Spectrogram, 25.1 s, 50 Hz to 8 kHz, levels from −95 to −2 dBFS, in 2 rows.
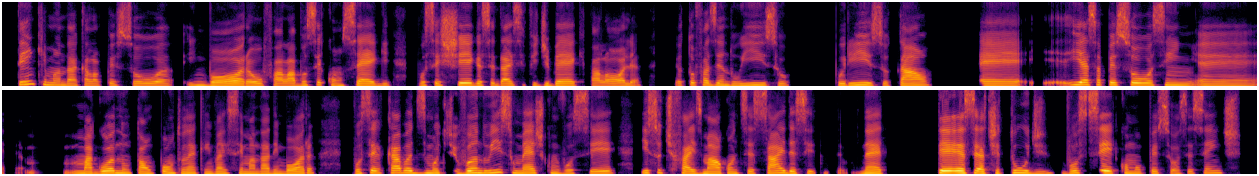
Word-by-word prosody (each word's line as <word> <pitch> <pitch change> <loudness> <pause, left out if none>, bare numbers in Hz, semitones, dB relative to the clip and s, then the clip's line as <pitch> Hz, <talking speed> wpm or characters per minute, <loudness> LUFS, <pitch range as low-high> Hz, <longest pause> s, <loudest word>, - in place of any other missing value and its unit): tem 250 +4 +1
que 240 -4 -6
mandar 185 -4 -2
aquela 170 0 -5
pessoa 165 -1 -4
embora, 165 +2 +2
ou 170 - 0
falar. 165 -1 0
Você 170 +5 -3
consegue? 160 -3 -1 0.3
Você 155 +3 -4
chega, 190 +1 +3
você 175 - -5
dá 175 +1 +1
esse 170 -2 -9
feedback? 170 0 -1
Fala: 155 +1 -3
"Olha, 150 -4 -1 0.3
eu 165 - -7
estou 200 +5 -4
fazendo 175 -5 -2
isso 170 -2 -3 0.5
por 160 -1 -3
isso, 180 -3 0
tal?". 180 +1 +3 0.5
Eh, 170 -1 0 0.2
e 400 - -1
essa 215 -1 +1
pessoa, 200 -2 +2
assim, 180 -2 -3
eh, 160 -3 -5 0.6
magoa 175 +2 +2
em 185 - +1
um 175 - -1
tal 170 -3 0
ponto, 180 +1 -2
né, 185 0 0
quem 160 -2 -6
vai 160 0 -2
ser 160 - -6
mandado 155 0 -2
embora, 170 +6 0 0.4
você 170 +5 +1
acaba 205 +2 +3
desmotivando. 185 +2 +1
Isso 225 -2 -1
mexe 185 +1 +1
com 175 -4 -4
você? 165 +5 -2 0.3
Isso 200 +2 -2
te - - -9
faz 170 -6 +2
mal 165 +1 +4
quando 170 -3 -4
você 170 - -3
sai 185 +5 +2
desse, 170 -2 -1 0.4
né 180 +1 +3 0.6
ter 200 -1 +11
essa 195 0 +6
atitude? 180 -2 -1
Você, 195 +4 +3
como 170 -2 -4
pessoa, 170 -2 -6
você 160 +3 -9
sente? 195 +5 -8
175 Hz, 160 wpm, -22 LUFS, 165-190 Hz, 0.6 s, ter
